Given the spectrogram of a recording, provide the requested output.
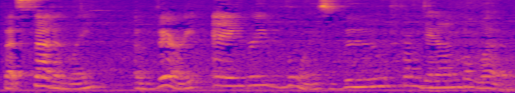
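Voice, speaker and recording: A woman narrates a children's tale for a puppet show. Her voice sits at a middle pitch, recorded in an echoey indoor room with clear background noise. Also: animated, slow pace. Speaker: storyteller, puppeteer.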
